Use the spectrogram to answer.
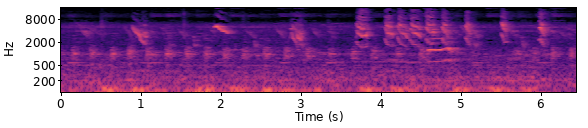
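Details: Long-tailed shrike singing vigorously, imitating a cat. Descending slurred notes are followed by a dense burst of sharp, high chattering notes and one longer, lower tone, with a constant low hum underneath.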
